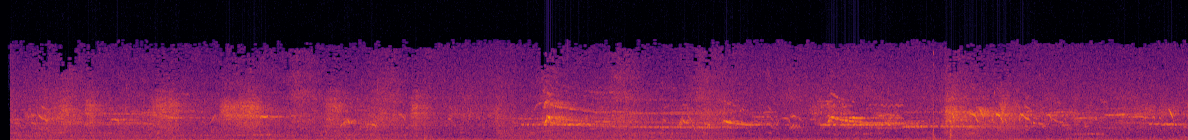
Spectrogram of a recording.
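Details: A hair-crested drongo (Dicrurus hottentottus) calls with a mix of clear whistles, sliding notes and twangy metallic chips, over a steady low rumble of wind or distant traffic.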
